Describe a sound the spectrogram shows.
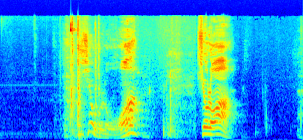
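An elderly man calls out warmly with animation.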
